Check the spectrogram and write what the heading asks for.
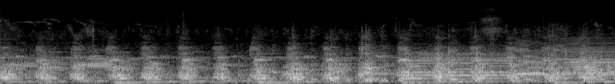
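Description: A high school marching band playing: a quick, even pulse of several beats a second over repeated low bass notes. From about four seconds in, held notes fill out the middle of the sound.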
